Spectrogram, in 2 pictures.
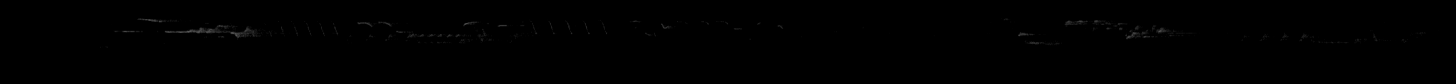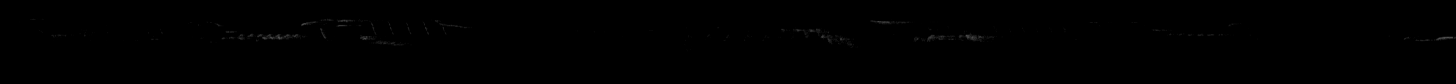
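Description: Songbird singing: high, rapid trilled phrases, one every several seconds, with short pauses between.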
